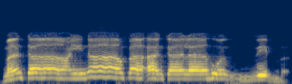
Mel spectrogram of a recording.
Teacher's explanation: Di akhir diberikan lantunan kerana ba merupakan huruf lantunan.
